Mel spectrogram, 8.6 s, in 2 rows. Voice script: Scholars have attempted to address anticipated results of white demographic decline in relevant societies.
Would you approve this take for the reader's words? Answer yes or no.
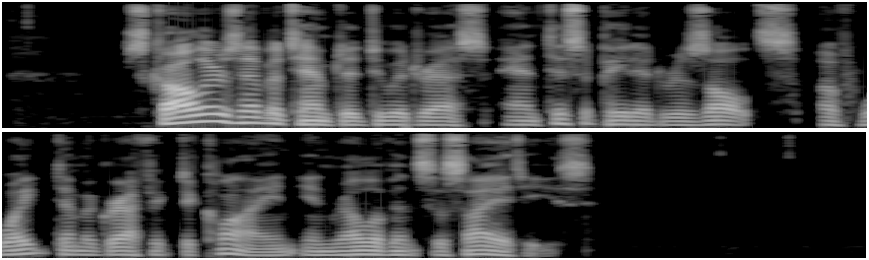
yes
